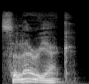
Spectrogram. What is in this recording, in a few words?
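"celeriac", British English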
